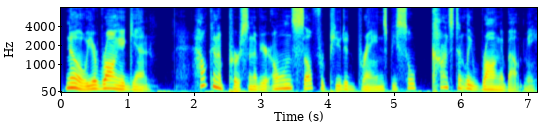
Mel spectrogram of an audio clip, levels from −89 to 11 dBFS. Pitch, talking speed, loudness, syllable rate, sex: 125 Hz, 160 wpm, -20 LUFS, 4.6 syllables/s, male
